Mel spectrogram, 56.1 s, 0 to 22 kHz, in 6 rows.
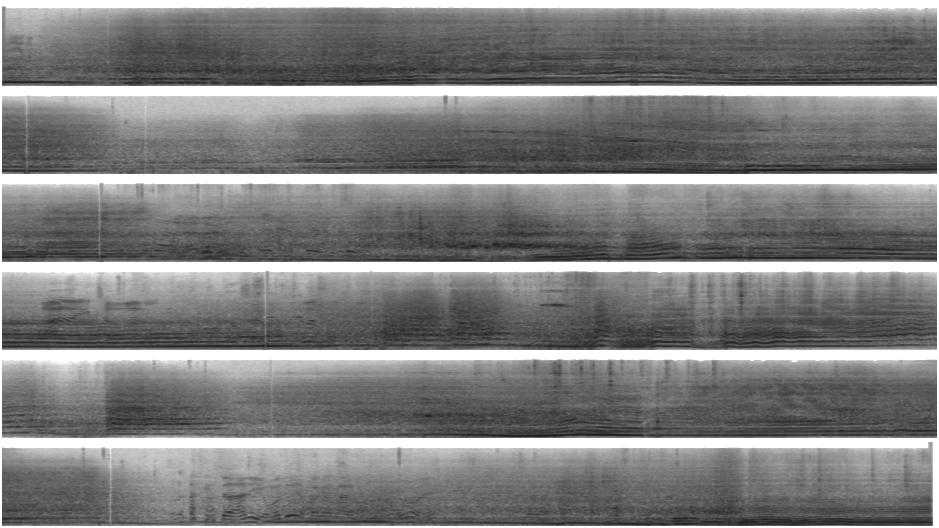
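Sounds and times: race car engines revving: 0:00.0 - 0:56.0.

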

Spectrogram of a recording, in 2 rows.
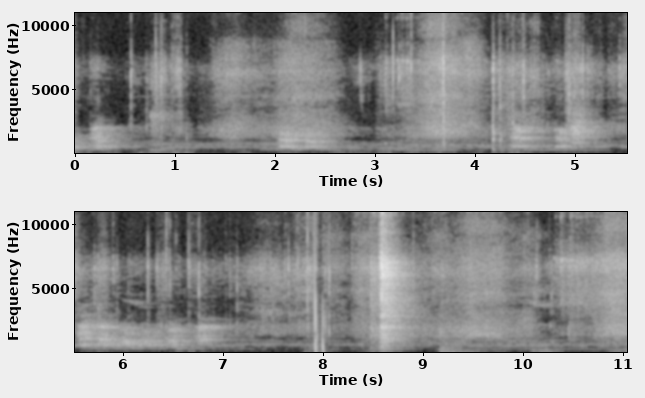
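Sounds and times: dogs barking: 0:00.0 - 0:00.9, 0:01.8 - 0:07.7.

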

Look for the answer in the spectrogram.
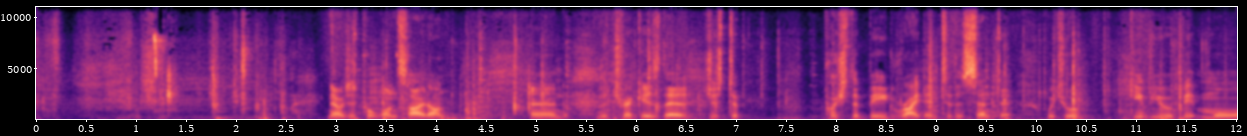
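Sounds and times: bike tyre knocks and rubbing: 0:02.2 - 0:06.6.

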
